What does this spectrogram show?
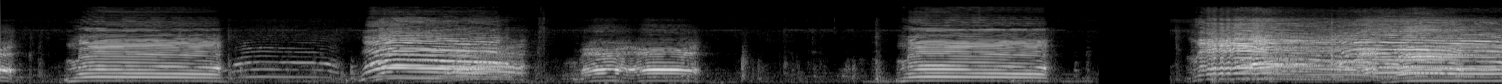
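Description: A sheep gives loud, wavering bleats, several in a row with short pauses between.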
